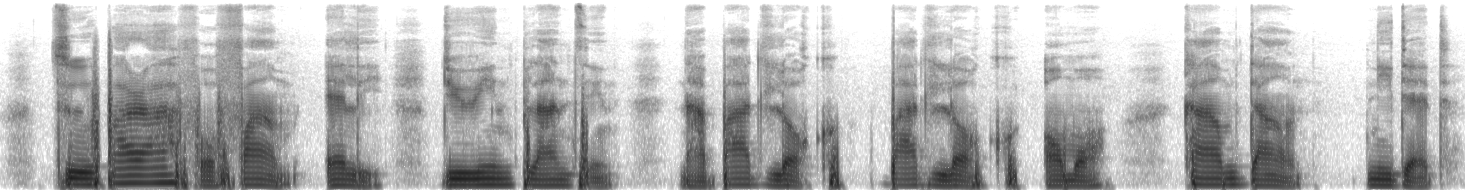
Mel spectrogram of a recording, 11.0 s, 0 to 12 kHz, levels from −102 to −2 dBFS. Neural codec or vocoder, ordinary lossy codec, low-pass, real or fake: none; none; 10.8 kHz; real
